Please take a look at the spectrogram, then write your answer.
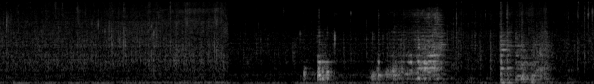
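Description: Cluster beans frying in oil in a pan, a steady soft sizzle with a few louder bursts of stirring and scraping partway through, close by, no voices.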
